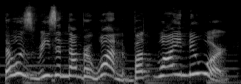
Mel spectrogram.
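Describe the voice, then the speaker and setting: A young woman with a very high, very animated voice rambles through a casual live-stream chat at a moderate pace, packing in lots of fillers. She isn't a native English speaker and has a slight mixed accent. Soft music plays in the background.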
